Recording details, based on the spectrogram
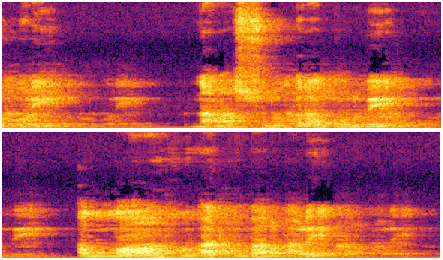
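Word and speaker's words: الله أكبر: ভুল করে কেমন হয় ভুল করে অনেকে পড়ে আল্লাহু আকবার আবার অনেকে বলে আল্লাহু আকবার বল টান দেওয়া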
